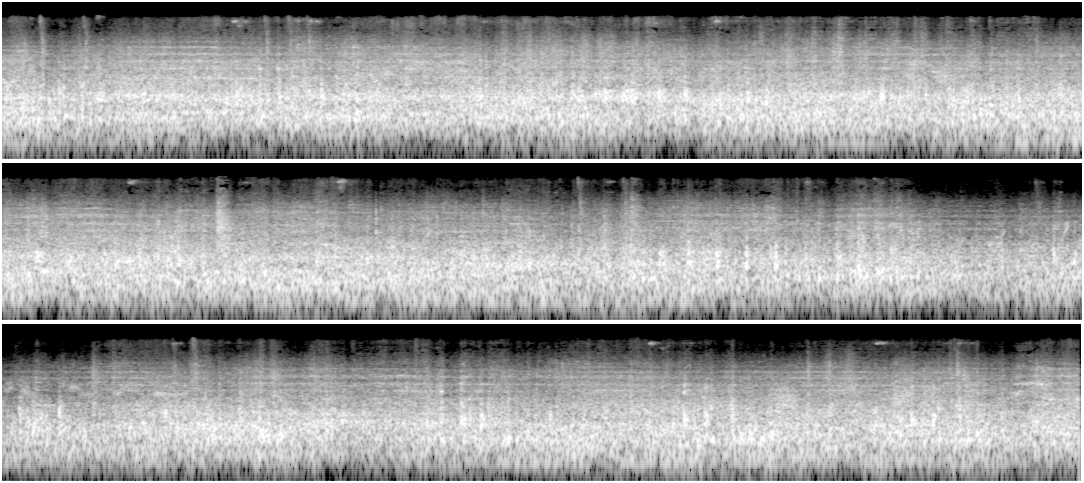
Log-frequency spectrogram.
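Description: Double-stack intermodal freight cars rolling past close by: a steady, loud sound of steel wheels on rail with frequent clicks as the wheels pass over rail joints.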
